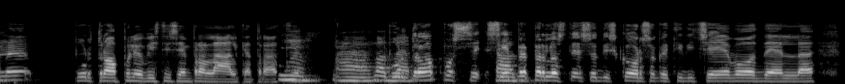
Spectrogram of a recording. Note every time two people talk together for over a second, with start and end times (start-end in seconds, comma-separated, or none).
none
